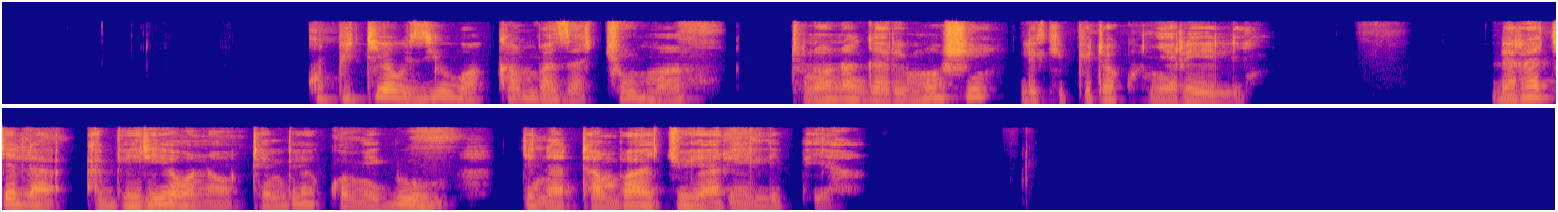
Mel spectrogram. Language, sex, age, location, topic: Swahili, male, 25-35, Nairobi, government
